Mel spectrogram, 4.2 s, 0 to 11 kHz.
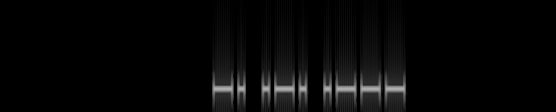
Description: Morse code, heard as a keyed tone, about 29 wpm, 700 Hz. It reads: NRJ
